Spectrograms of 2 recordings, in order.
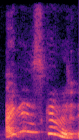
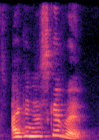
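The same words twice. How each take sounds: First: Much higher, squeaky delight; giddy high-pitched repeat; squealed glee. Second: Higher and bright with glee; happy little announcement; gleeful. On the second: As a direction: sing it out, pleased with yourself. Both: Real, not acted. Delighted at skipping scenes.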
